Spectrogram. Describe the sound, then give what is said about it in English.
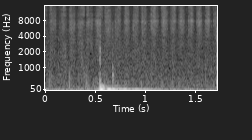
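Pen scratching across paper in short strokes, with a soft thump near the start and a faint papery rustle throughout; fairly quiet, no voices. “That's me writing down on a piece of paper.”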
